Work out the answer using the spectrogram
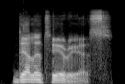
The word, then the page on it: deleterious: British English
